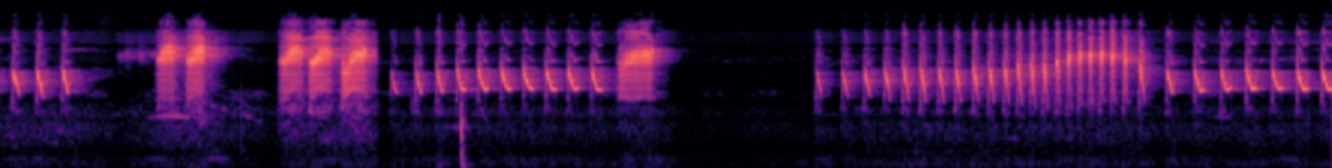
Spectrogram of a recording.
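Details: Training master song of the kapas tembak for cage birds. Sharp repeated notes alternate with raspy bursts, and a single click is heard. A long rapid trill swells upward in pitch and then drops back.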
